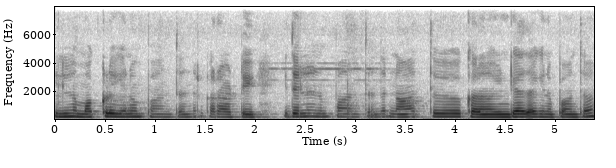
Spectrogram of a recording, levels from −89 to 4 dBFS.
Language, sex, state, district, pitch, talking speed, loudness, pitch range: Kannada, female, Karnataka, Belgaum, 195 Hz, 155 wpm, -16 LUFS, 185-210 Hz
